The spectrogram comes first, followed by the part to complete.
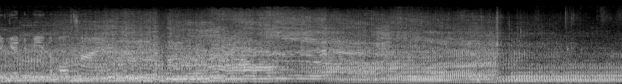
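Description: Dirt bike engines revving at the track, their pitch rising and falling with the throttle.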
